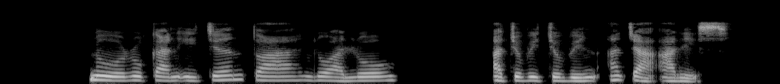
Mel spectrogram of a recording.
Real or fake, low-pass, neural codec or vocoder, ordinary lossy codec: real; 7.2 kHz; none; Opus, 64 kbps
